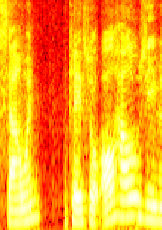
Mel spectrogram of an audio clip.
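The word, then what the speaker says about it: Samhain: ha a i n some people say Sam but it's actually pronounced sin okay so all hallow Eve is the same as sa and it traditionally begins at 6:00 p.m.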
